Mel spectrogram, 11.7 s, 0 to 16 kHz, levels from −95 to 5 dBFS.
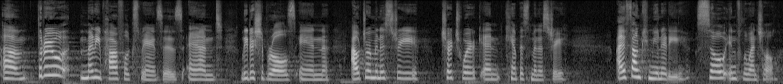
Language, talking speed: English, 105 wpm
